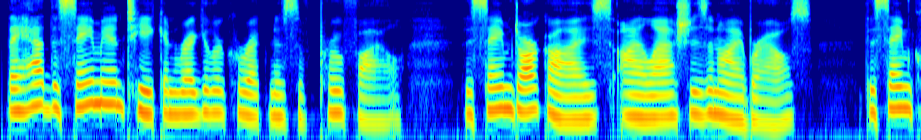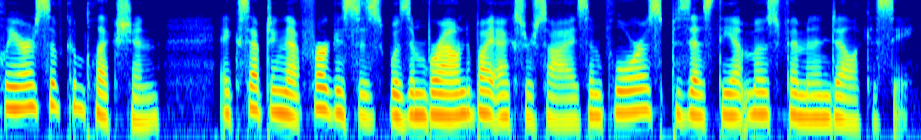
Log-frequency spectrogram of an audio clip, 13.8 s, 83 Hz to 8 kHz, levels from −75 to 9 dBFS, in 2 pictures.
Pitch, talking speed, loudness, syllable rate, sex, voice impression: 195 Hz, 165 wpm, -19 LUFS, 5.5 syllables/s, female, feminine, adult-like, slightly fluent, slightly intellectual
